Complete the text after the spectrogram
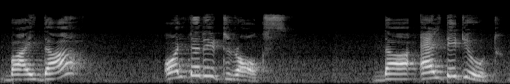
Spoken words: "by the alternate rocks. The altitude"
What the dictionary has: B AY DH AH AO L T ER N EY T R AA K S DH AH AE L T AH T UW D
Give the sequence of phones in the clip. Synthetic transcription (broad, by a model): B AY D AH AO L T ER EY T R AA K S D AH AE L T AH T UW D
